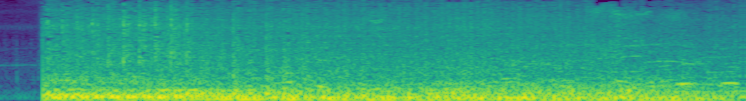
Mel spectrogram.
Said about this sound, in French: Nous sommes au terminus des arrêts de bus, non loin de la morgue de l'hôpital d'État, dans la commune de Kisienso.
